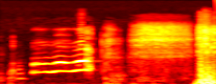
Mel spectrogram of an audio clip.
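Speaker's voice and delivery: high, dramatic squeal of confusion; hammy stage actor. Shown as a demonstration. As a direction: overact it like a stage ham. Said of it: "I'm gonna talk like an actor".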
